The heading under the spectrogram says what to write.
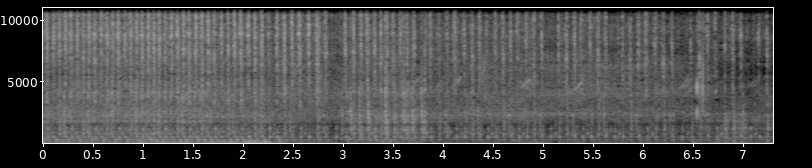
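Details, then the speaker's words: Petrol engine idling roughly with uneven stumbling beat and odd exhaust tone, slight misfire at idle, before compression test. "has a bit of misfire. And even you can hear how the exhaust tone is like."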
